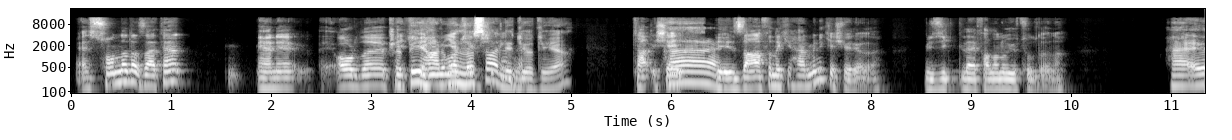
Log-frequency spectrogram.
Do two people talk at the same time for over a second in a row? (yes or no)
yes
